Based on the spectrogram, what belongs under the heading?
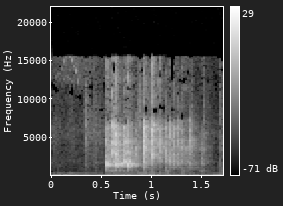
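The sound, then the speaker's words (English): Dice are rolled again for a check in a tabletop role-playing game, clattering and tumbling across a hard tabletop, a sudden bright rattle of quick clicks that bounces a few times and slowly settles, with no voices. “So roll again.”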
